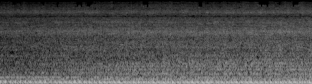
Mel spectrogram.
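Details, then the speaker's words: 1990 Dodge Grand Caravan LE, likely original engine at 275k miles, after storage, oil pressure up and charging; smooth even low rumble at idle, no ticking or knocking (was ticky when bought); healthy quiet engine. "Listen to that motor pur. Remember how ticky that was when we first bought it? That motor is dead silent for 275."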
